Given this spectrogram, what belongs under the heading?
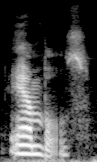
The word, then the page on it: ambles: American English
